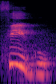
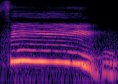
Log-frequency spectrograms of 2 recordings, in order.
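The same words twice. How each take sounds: First: Said in the usual way. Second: Figo with the first syllable Fi drawn out; stress on Fi. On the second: Shown as a demonstration. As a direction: lean on Fi in Figo. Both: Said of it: "Figo é uma paroxítona".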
